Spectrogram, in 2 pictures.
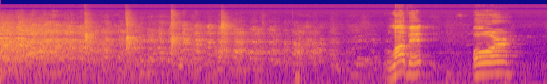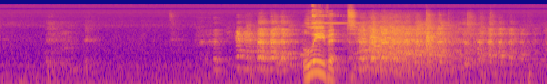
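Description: An audience laughs and applauds in a hall.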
